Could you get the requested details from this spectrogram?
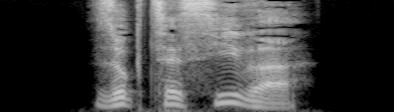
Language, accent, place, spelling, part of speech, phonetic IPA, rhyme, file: German, Germany, Berlin, sukzessiver, adjective, [zʊkt͡sɛˈsiːvɐ], -iːvɐ, De-sukzessiver.ogg
- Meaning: 1. comparative degree of sukzessiv 2. inflection of sukzessiv: strong/mixed nominative masculine singular 3. inflection of sukzessiv: strong genitive/dative feminine singular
